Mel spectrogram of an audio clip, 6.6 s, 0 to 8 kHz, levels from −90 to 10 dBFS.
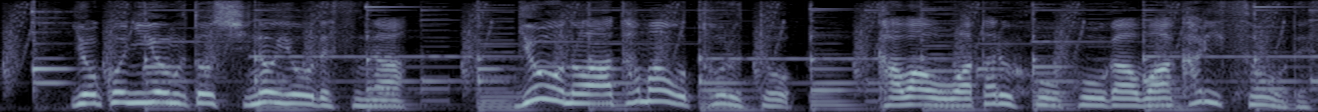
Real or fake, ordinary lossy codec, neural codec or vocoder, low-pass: real; none; none; none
